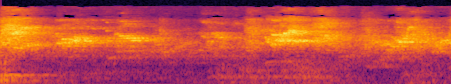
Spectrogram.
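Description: Budgerigars chirping: short, high chirps twice, about a third of a second in and again near a second and a half.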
